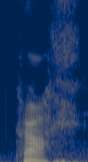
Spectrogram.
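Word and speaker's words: Crach: Right, I'm gonna try and pronounce this guy's name again. Krach. Krach? Krach.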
